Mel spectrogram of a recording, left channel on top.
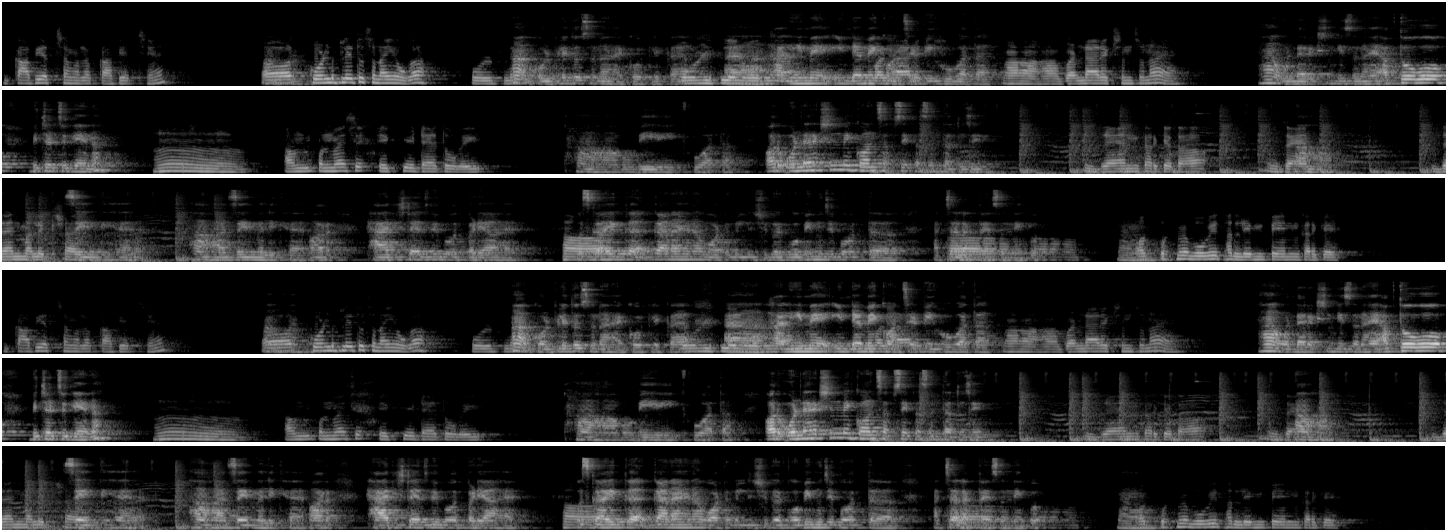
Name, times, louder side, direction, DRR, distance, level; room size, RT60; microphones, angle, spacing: voice 1, 0.1-1.6 2.6-4.3 4.7-5.2 6.8-8.0 8.6-9.2 10.0-11.8 16.0-16.9 17.3-19.2 25.3-26.5 27.1-27.6 28.7-29.7 30.1-30.3 34.5-35.0 38.3-39.6 40.2-42.3, left 4 dB, 40° left, 0.3 m, -31 dB
voice 2, 2.6-3.1 5.1-6.9 7.2-9.9 12.6-15.5 20.1-21.8 22.1-24.3 27.4-27.7 29.6-30.3 30.7-34.0 34.6-39.3 40.0-40.4, right 3 dB, 70° right, 1.5 m, -28 dB
sound 1, 23.1-31.1, right 1 dB, 85° right, 1.9 m, -42 dB
9.7 x 8.8 x 5.4 m
head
